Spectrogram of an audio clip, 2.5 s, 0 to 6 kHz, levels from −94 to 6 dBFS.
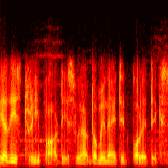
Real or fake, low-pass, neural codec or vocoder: real; 5.4 kHz; none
